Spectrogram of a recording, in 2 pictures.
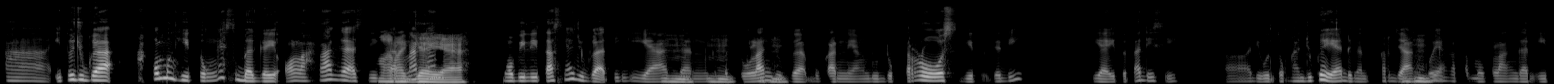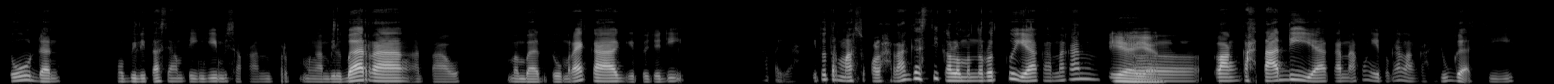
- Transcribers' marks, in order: none
- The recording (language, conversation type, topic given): Indonesian, podcast, Bagaimana kamu tetap aktif tanpa olahraga berat?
